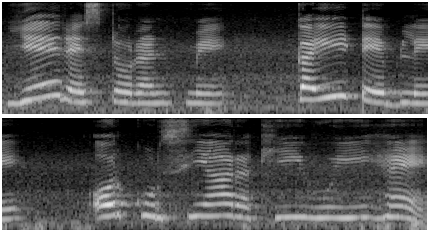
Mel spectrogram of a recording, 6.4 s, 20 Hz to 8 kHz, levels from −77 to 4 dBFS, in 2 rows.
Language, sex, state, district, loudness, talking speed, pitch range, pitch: Hindi, female, Madhya Pradesh, Dhar, -18 LUFS, 95 wpm, 235-290 Hz, 260 Hz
